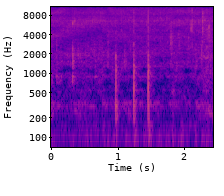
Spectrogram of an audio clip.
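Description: Spices, dried chillies, onion and ground cumin sizzle as they go into frying beef for a pickle-style beef curry, a steady hiss of hot oil with a few sharp crackles and pops, close up, with no talking.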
